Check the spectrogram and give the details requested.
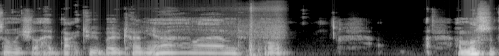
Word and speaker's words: Botania: Yeah, but it's just that way he pronounces Botania, and it's like, it's Botania, it's not Botania. You don't go to a botanical garden.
